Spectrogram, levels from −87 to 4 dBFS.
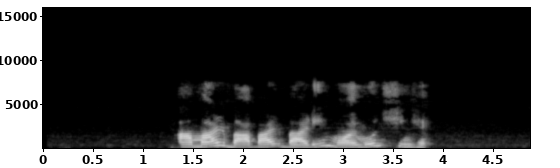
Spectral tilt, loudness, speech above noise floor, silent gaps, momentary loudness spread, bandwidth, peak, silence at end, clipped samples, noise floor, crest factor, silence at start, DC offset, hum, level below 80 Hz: -4 dB/octave; -16 LUFS; 53 dB; none; 13 LU; 8 kHz; -2 dBFS; 1.05 s; under 0.1%; -69 dBFS; 18 dB; 1.35 s; under 0.1%; none; -68 dBFS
